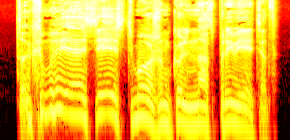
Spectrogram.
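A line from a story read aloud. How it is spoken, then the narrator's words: Loud laughter. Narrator (Russian): захохотал Пахом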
